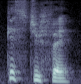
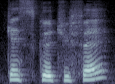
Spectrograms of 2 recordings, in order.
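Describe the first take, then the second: First: The second 'que' is dropped out. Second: The second 'que' is fully pronounced. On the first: "vous entendrez plutôt" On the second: "vous entendrez peut-être pas"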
